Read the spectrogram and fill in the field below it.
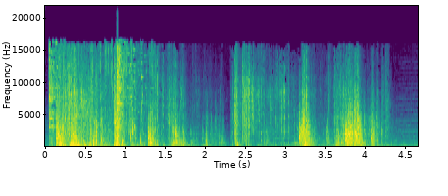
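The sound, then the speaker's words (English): A glass display case is smashed apart with a sword in a loud, chaotic burst of shattering glass and splintering wood, with repeated crashing impacts and debris tinkling as it settles. “You smash it into nothing but a pile of glass shards and wooden splinters.”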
